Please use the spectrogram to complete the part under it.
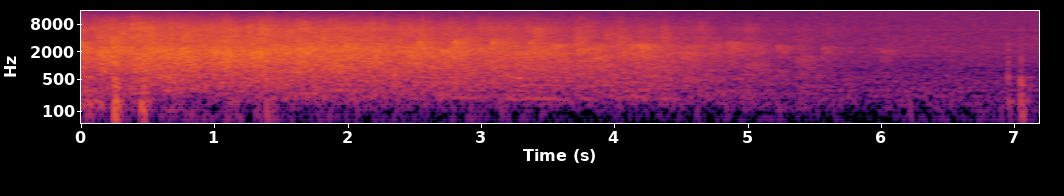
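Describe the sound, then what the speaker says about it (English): An audience at the SFS College induction ceremony applauds the new students, a dense, steady wash of clapping that fades gradually toward the end, with a couple of sharp claps standing out just before it stops. "a big round of applause"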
